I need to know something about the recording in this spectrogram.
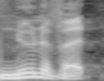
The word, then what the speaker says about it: Nunavut: new territory was formed it was called it's pronounced nunavut but it's spelled none of it basically and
